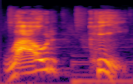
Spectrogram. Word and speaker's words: Loud Key: got released by Goldflower, Loud Key, not K. I mean, it's pronounced key. So like the Keys of Florida.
